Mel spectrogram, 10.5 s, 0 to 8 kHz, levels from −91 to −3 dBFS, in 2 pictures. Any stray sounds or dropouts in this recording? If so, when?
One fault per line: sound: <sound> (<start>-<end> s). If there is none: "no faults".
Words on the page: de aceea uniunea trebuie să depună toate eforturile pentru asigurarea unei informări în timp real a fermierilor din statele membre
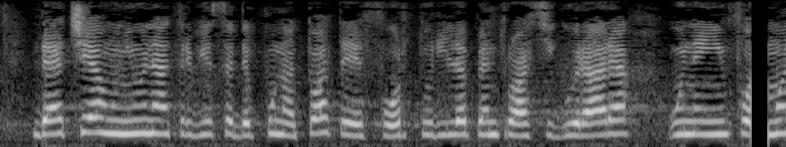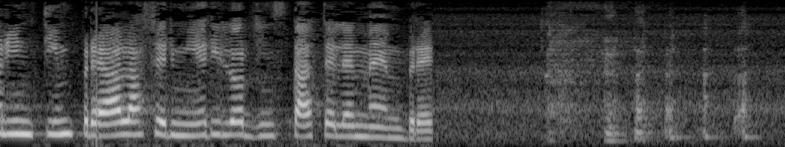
sound: dropout (5.0-5.1 s)
sound: laugh (8.8-10.4 s)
